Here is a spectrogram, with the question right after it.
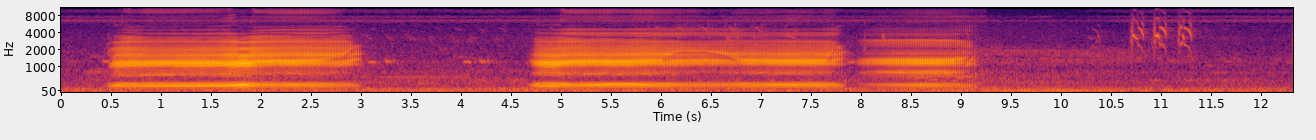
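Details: Water buffalo (Bubalus bubalis), call.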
